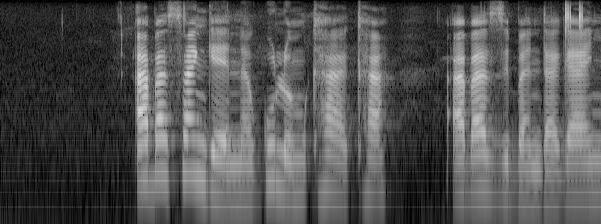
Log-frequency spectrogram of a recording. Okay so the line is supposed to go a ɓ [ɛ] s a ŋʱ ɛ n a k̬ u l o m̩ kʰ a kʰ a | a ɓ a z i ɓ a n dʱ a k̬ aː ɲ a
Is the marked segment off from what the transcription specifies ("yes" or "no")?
yes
